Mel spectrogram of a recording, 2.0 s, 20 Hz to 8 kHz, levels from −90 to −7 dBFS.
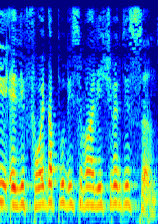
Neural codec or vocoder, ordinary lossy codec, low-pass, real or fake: none; none; 7.2 kHz; real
